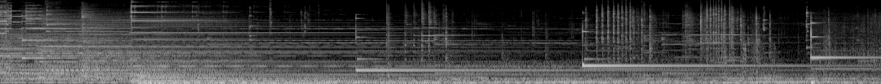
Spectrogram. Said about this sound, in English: In minutes, I was standing in front of a darkened door, ringing a bell.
